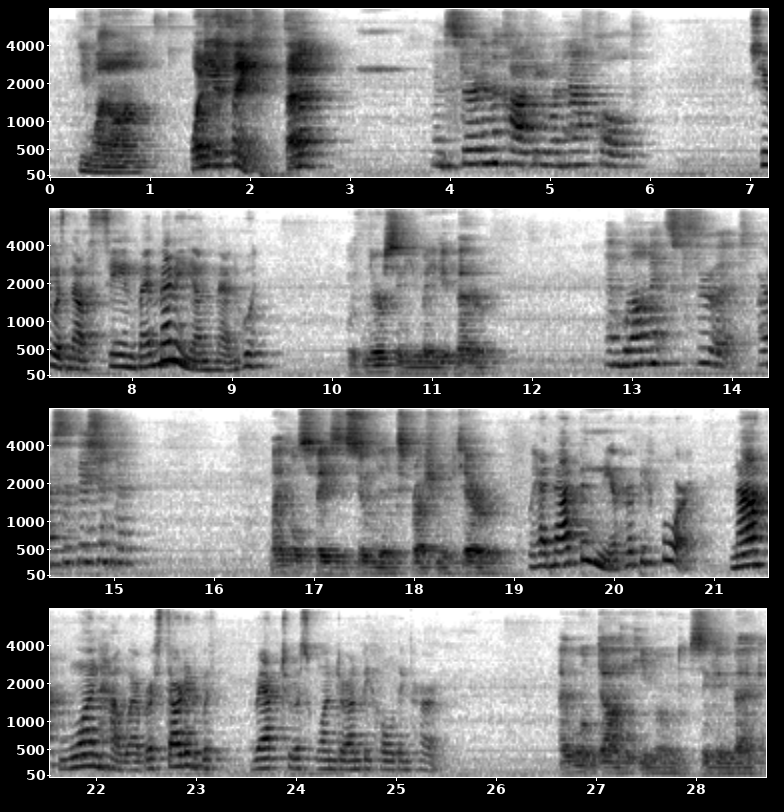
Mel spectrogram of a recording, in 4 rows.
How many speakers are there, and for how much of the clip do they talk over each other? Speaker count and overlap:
four, no overlap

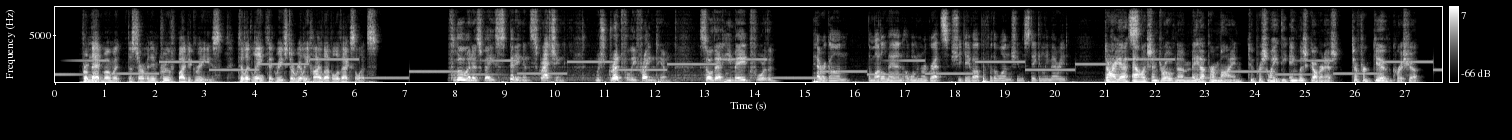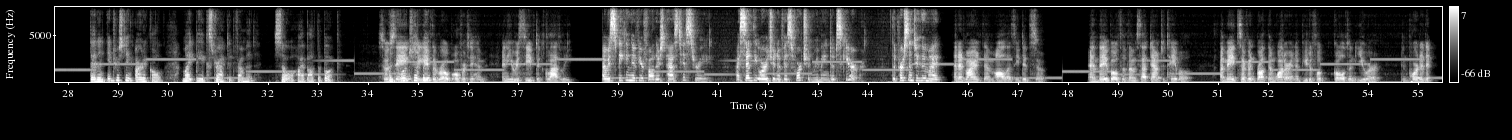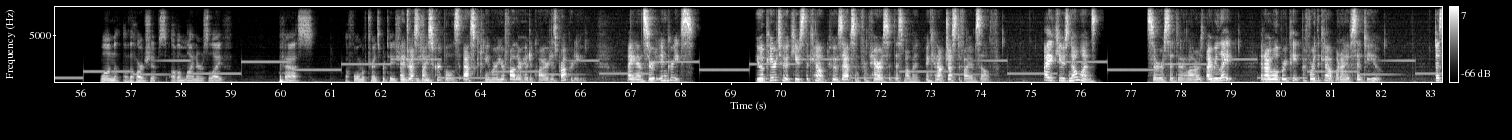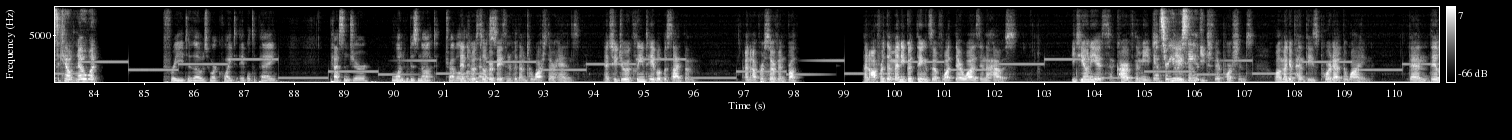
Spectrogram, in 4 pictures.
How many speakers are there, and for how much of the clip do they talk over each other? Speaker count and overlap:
seven, about 4%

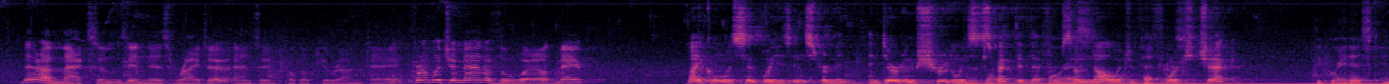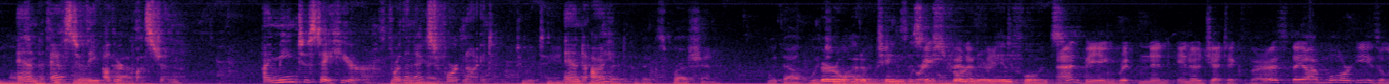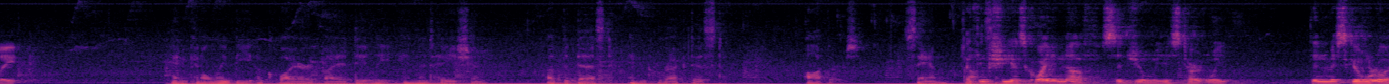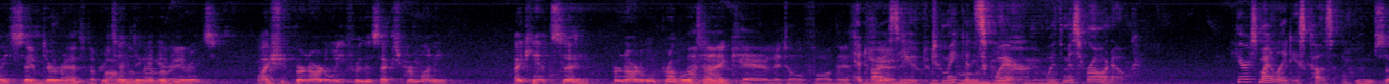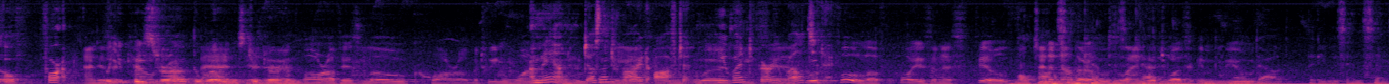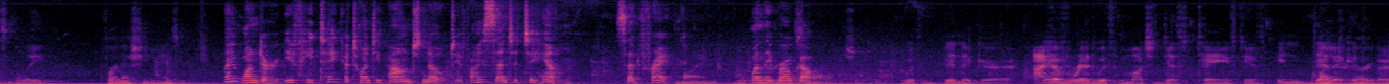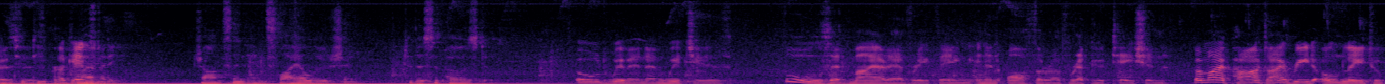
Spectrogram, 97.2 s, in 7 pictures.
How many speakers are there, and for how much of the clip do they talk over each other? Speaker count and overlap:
four, about 27%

